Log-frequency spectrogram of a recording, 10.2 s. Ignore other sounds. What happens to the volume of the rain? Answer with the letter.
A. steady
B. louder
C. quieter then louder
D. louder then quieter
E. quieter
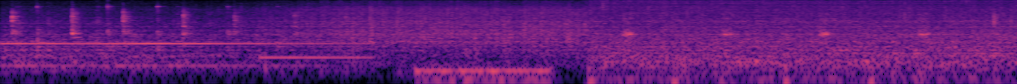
B.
